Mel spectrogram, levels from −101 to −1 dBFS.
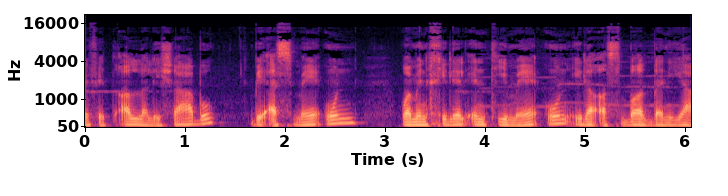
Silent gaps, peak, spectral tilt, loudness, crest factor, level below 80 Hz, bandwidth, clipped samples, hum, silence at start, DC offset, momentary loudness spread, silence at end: none; -2 dBFS; -6 dB/octave; -21 LUFS; 18 dB; -44 dBFS; 14.5 kHz; under 0.1%; none; 0 s; under 0.1%; 6 LU; 0 s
